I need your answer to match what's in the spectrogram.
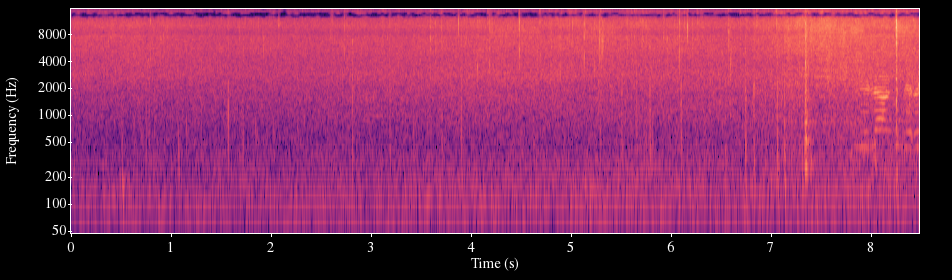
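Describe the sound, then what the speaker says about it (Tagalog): Steady rain patters on surfaces throughout at even loudness, with a few louder drops and splashes near the end and a faint voice murmuring underneath, outdoors on the way to an orchard. "Umuulan."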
